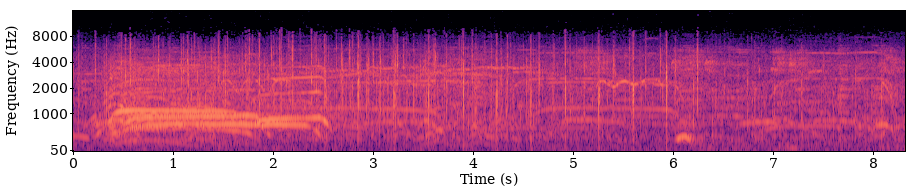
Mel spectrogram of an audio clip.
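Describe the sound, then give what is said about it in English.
A crowd cheers and applauds loudly for the band, with whoops and shouts over dense, rapid clapping that stays steady before easing slightly after a couple of seconds. “Let's hear it for the band.”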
